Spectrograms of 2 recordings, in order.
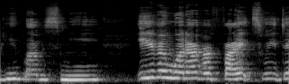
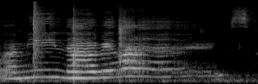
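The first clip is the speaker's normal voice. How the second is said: soft, teary self-soothing, much quieter and higher; calm yourself down through tears; getting emotional; 7 semitones higher, 9 dB quieter, much slower than usual. Real, not acted. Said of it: "And I'm getting emotional".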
